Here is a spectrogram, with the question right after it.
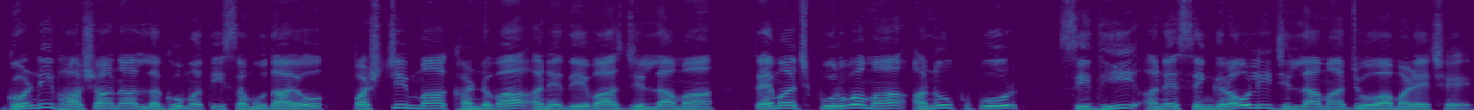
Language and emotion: Gujarati, neutral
